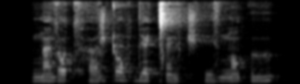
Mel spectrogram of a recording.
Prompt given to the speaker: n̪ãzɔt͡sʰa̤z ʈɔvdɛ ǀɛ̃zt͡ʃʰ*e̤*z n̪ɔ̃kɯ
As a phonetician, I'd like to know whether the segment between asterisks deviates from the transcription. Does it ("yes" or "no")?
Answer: no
